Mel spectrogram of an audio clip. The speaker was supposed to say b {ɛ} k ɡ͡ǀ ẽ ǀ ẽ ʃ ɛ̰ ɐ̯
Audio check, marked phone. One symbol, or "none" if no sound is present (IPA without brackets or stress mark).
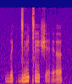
ɛ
